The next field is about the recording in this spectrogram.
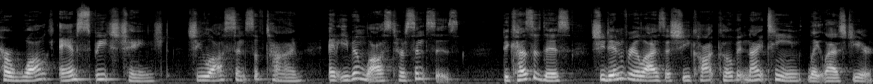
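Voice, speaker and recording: At a moderate pace, a woman with an ordinary speaking voice talks in a medium pitch with ordinary pitch variation. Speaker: TV news reporter. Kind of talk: TV news package narration. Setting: studio voiceover.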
